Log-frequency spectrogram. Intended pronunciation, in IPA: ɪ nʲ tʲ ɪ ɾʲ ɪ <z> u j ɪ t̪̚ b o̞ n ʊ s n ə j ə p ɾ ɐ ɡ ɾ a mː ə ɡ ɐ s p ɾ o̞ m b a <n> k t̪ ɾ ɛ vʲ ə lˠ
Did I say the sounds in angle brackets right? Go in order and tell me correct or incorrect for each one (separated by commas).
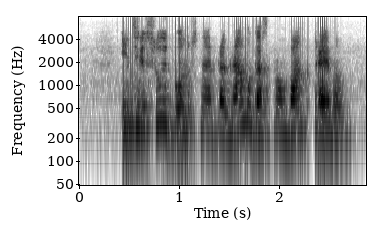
incorrect, correct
